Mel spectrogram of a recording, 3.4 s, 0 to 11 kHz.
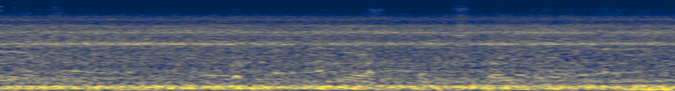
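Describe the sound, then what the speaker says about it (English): F-15 fighter jets taxiing at RAF Lakenheath air base, a steady distant low engine rumble and whine, with talk that may sit under it. "I think we've got more F-15s taxiing out there"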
